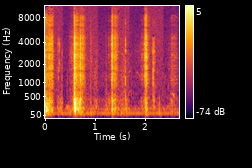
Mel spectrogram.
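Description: Someone bites and chews a raw carrot, with three or four sharp, crisp crunches at irregular intervals and softer chewing noises between them. No one speaks.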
